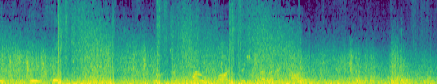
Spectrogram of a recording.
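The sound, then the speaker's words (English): Israeli airstrike explosions in Gaza City, from a live BBC Radio news report: a loud, continuous roar broken by several sharp, heavy blasts in quick succession, with shouting voices rising and falling underneath. “That was one of the many airstrikes launched by Israel in Gaza City over the past few weeks in response to Palestinian rocket attacks on Israeli cities.”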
